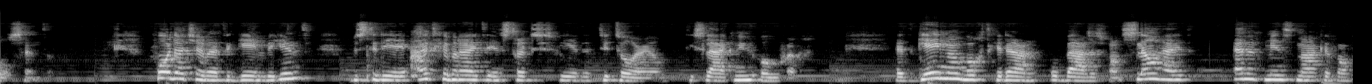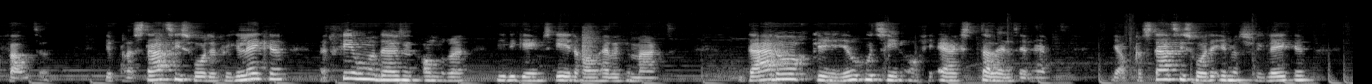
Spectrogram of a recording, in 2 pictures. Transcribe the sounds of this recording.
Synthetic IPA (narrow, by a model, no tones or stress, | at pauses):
ɔlˠsɛntər | v̥ʊːɹdɑtjəmɛt̚dəɡejmbəɣɪnt | bəstydɪːɹjəʔœɥtχəbrɛjt̚dəɪnstrɵksi̥sfiaːdətytɔɹiəlˠ | d̥islaːɪknyʔowvər | ɦətɡejməʋɔɹtχədaːnɔb̚baːzəsfɑnsnɛlˠɦɛjt | ɛnɦətmɪnstmaːkənvɑnfɑwtʰə | jəprɛstaːtsisʋɔɹdənvəɹɣəlejkə | mɛtfiːɹɦɔndərtdœɥzəntɑndərə | didəɡejmsɪːɹdərɑlˠɦɛbənɣəmaːk̚t | daːɹdoːɹkɵnjəɦɪːlˠɣutsinɔfjəʔɛɹxstalɛntɪnɦɛp̚t | jɔwprɛstaːtsisʋɔɹdənɪməɹsfəɹɣəlejkə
